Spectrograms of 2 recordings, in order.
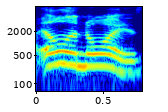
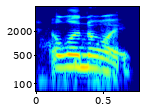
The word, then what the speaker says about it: Illinois: silent or not uh Illinois sorry Illinois because you don't really say the S Arkansas they have s's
